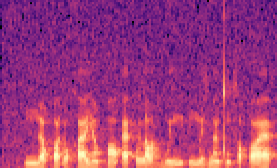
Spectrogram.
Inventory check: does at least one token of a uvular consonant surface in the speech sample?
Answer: yes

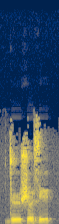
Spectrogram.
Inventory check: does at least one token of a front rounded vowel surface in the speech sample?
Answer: yes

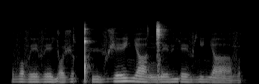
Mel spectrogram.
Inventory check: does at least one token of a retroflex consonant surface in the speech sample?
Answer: no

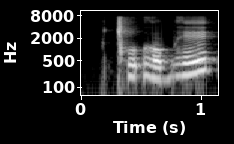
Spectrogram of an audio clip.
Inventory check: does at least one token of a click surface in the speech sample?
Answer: yes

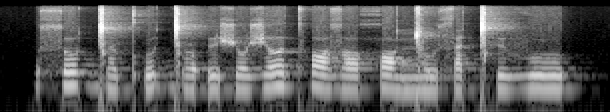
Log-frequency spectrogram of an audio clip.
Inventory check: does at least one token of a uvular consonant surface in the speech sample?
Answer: no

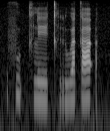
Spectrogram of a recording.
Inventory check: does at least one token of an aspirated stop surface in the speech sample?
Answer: yes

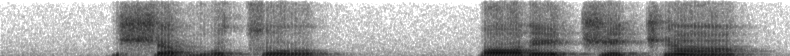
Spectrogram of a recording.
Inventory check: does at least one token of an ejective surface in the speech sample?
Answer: no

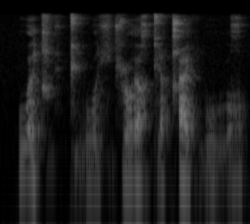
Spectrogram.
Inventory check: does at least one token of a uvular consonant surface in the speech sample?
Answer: yes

